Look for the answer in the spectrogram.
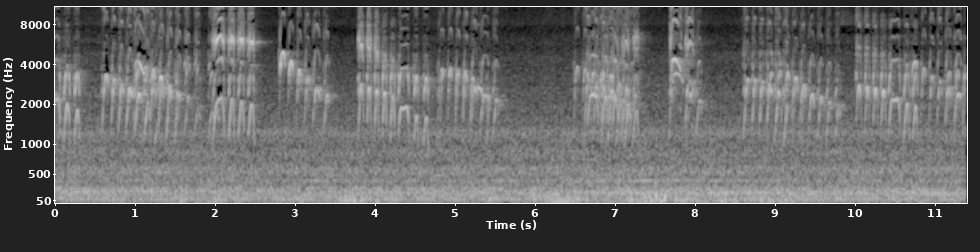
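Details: Hand-reared common babbler chicks giving loud, bright chirps in about eight separate bursts over eleven seconds. Each burst is a quick run of arched, slightly falling notes, with quieter gaps between and a constant low background rumble.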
